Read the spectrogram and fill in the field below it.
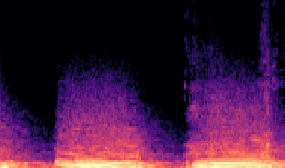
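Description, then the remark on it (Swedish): A ship's horn blares loudly in Visby harbour, two long, deep, droning blasts in close succession, rich and resonant, with no voices present. “Tuta här lite i Visby hamn.”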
